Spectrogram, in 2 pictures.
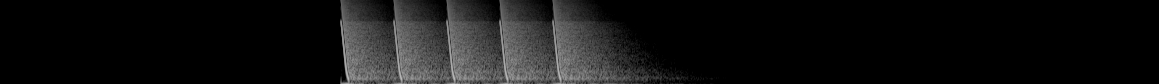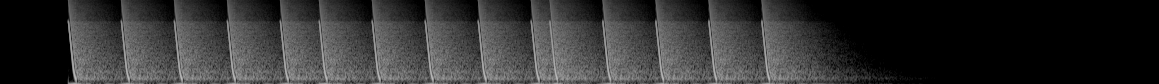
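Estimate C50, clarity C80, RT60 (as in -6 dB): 4.0 dB, 5.5 dB, 1.7 s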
